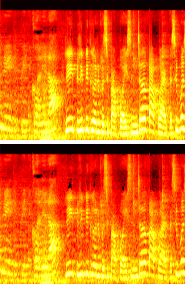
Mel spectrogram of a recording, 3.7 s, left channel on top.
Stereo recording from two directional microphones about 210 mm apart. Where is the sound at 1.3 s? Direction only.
25° left (ahead or behind).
